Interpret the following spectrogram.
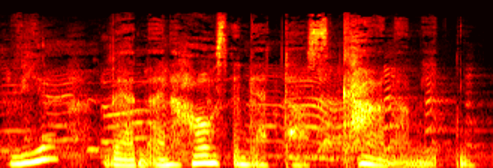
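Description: A woman's voice: sits low, animated, a little slow. A woman playing a nineteen-year-old from a wealthy family, narrating a radio drama with a reflective, wry manner. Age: young adult. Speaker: narrator and main character. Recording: music underneath.

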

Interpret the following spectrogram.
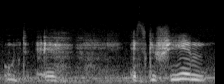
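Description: A stammering, flustered caretaker on tape. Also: male voice, high voice, fairly even intonation, highs cut off. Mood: anxious, halting. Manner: stammering, halting, repeating himself. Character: flustered, timid male castle caretaker. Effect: answering machine recording. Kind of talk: children's radio play acting. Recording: noisy, distant answering machine tape.

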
